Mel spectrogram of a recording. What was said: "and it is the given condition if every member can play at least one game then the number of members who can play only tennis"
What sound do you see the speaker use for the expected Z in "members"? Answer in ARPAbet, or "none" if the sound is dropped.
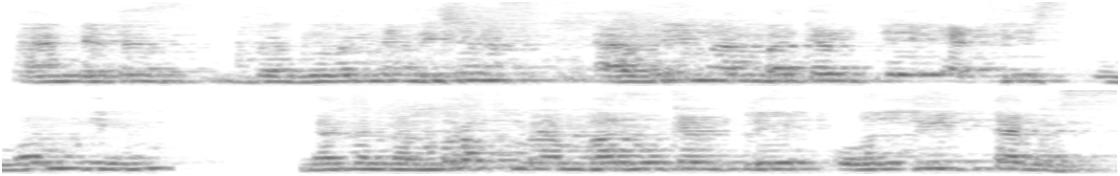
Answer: none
